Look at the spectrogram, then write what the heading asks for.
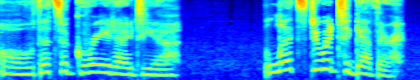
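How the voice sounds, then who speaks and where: A woman's voice: fairly high pitch, lively intonation, normal speed, darkish tone, natural voice. A woman playing a friendly, upbeat young tribeswoman in a video game, with a breezy, casual way of talking. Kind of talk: scripted video game voice acting.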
